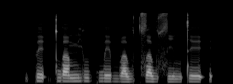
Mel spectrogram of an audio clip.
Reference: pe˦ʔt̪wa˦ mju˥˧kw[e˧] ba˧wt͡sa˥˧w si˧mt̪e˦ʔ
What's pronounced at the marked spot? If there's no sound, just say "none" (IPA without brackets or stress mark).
e˦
